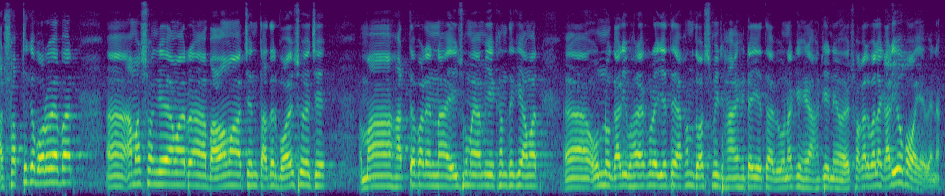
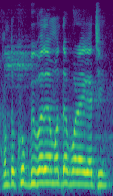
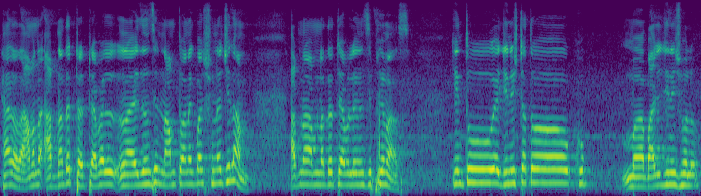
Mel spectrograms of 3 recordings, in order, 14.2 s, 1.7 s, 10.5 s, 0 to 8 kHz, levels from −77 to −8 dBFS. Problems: none marked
